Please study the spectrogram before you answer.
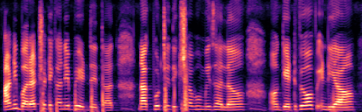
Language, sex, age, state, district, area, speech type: Marathi, female, 30-45, Maharashtra, Nagpur, urban, spontaneous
